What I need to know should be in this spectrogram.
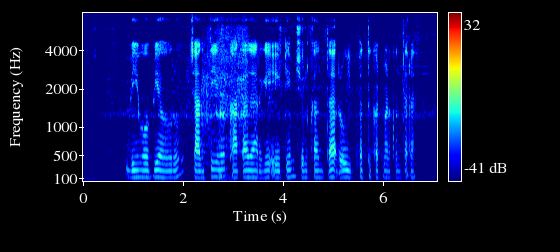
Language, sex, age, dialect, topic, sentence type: Kannada, male, 18-24, Dharwad Kannada, banking, statement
